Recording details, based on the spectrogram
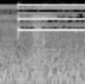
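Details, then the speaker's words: Car starter motor brush holder tested with a multimeter between a positive brush and the terminal: a sudden steady high-pitched beep that holds shows continuity, so the brush holder is in good condition. "Se escucha el sonido en el multímetro y también aparecen los números en la pantalla, que significa que si hay continuidad."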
